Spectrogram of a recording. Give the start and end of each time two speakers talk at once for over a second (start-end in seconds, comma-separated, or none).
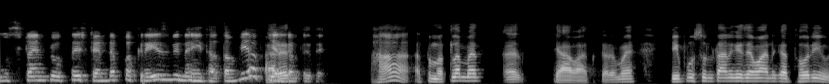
none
